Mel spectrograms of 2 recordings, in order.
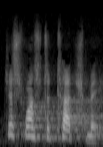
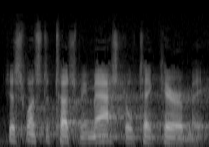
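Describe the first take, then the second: First: Said in the usual way. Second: Much softer, lower repeat of the line; softly echoing the line, lower. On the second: Acted. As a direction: let it fall away, tender and hushed. Repeated line about the cat.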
